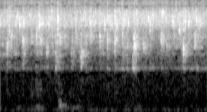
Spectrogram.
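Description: Chopped garlic and onion frying in hot oil in a pressure cooker for a tadka: a steady sizzle with small crackles.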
